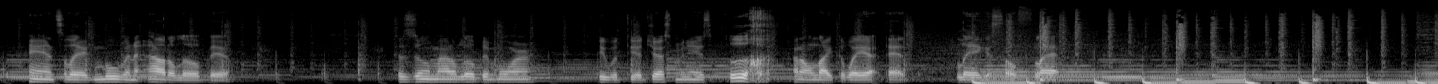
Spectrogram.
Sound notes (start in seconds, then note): 7.5 retches; 11.3 soft upbeat music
